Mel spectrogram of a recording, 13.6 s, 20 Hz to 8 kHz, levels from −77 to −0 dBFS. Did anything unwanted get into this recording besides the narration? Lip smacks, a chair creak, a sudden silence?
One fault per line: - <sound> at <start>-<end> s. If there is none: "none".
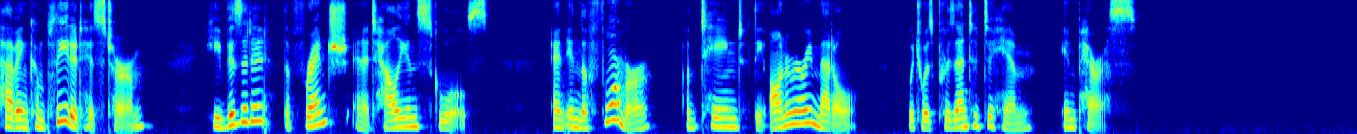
none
